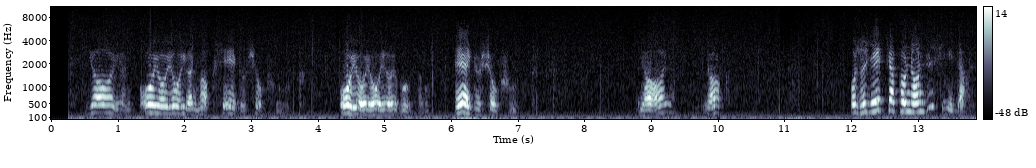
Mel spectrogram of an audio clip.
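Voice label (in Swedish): Ovansjö Gästrikland, svenska sagor dialekter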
